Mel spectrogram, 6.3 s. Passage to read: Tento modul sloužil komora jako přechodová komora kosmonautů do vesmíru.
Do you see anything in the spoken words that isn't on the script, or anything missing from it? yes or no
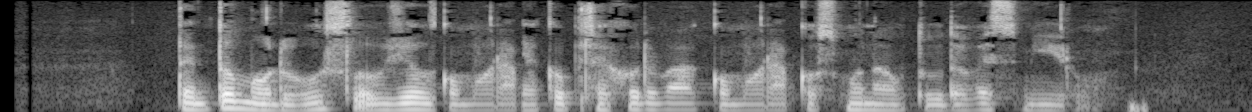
no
